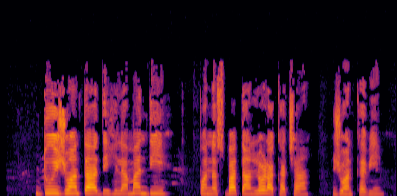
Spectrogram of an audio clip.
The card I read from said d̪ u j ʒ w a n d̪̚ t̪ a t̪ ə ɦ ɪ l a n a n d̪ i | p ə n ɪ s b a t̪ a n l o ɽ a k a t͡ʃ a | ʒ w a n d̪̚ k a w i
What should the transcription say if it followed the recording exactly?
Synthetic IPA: d̪ u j ʒ w a n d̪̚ t̪ a d̪ ə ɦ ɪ l a m a n d̪ i | p ə n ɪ s b a t̪ a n l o ɽ a k a t͡ʃ a | ʒ w a n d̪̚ k a w i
